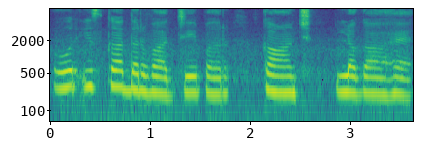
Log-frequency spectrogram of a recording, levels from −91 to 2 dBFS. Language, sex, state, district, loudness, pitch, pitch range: Hindi, female, Punjab, Fazilka, -14 LUFS, 220 Hz, 210-260 Hz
